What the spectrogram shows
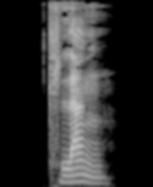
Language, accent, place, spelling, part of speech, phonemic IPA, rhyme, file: German, Germany, Berlin, Klang, noun, /klaŋ/, -aŋ, De-Klang.ogg
- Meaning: 1. sound, tone 2. tune, melody 3. reputation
